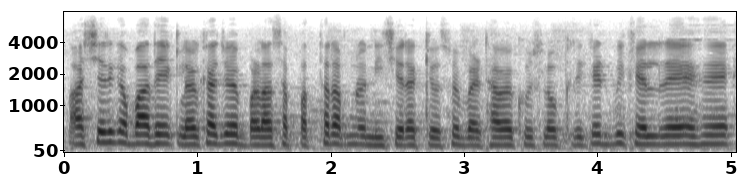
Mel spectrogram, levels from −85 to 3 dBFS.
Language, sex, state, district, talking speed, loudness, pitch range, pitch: Hindi, male, Bihar, Kaimur, 275 wpm, -17 LUFS, 165-195 Hz, 180 Hz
